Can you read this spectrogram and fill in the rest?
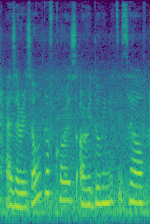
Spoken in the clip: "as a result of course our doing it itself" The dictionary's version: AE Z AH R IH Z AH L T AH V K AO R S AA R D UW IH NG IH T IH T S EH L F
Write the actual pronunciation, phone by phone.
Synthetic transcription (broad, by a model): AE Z AH R IH Z AH L T AH V K AO R S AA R D UW IH NG IH T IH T S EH L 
